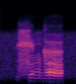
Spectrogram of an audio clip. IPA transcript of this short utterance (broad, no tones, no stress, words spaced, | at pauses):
xʲəŋɡə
